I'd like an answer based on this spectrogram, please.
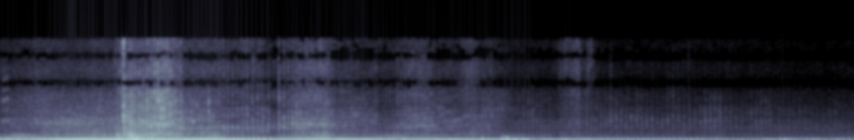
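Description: ATV (four-wheeler) engine revving up and down as the quad passes close by, loudest about a second in, then fading as it rides away across the field, with a brief knock near four seconds.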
